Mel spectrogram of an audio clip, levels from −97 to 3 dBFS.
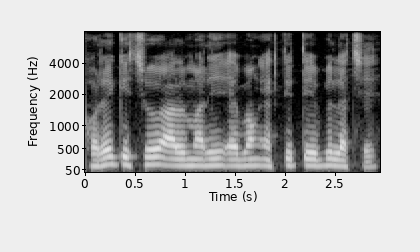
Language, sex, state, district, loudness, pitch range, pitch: Bengali, male, Assam, Kamrup Metropolitan, -14 LUFS, 135-145 Hz, 140 Hz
